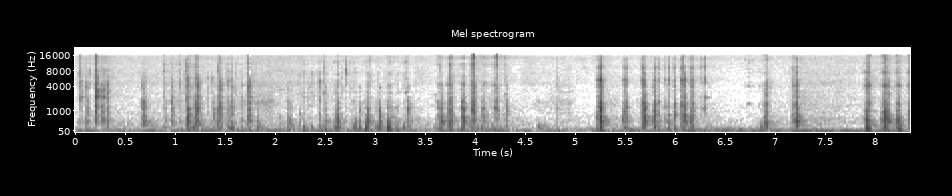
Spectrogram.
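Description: A small rainbow toy xylophone with painted rigid metal bars on a wooden frame is picked up and handled, with fingertips tapping and touching the bars while the mallet lies set aside on the table. Many quiet, dry, short taps and soft scratching sounds come in irregular clusters, with little ringing and a faint pitched tone around 400 Hz.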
